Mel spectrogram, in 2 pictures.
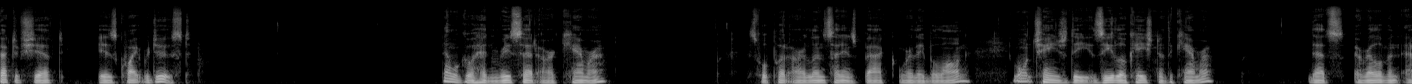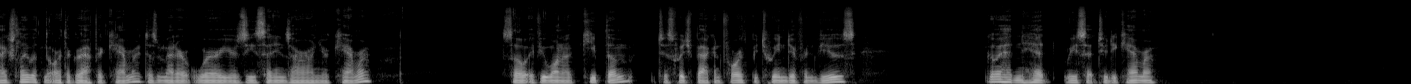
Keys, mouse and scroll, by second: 7.3-12.5 drag.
